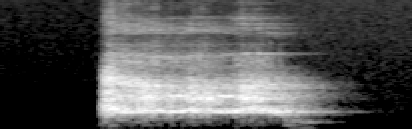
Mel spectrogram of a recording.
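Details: Groenendael Belgian Sheepdog reacting to the doorbell, recorded with a hidden camera: one drawn-out, loud and rough bark lasting a little over a second, starting abruptly and fading at the end.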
